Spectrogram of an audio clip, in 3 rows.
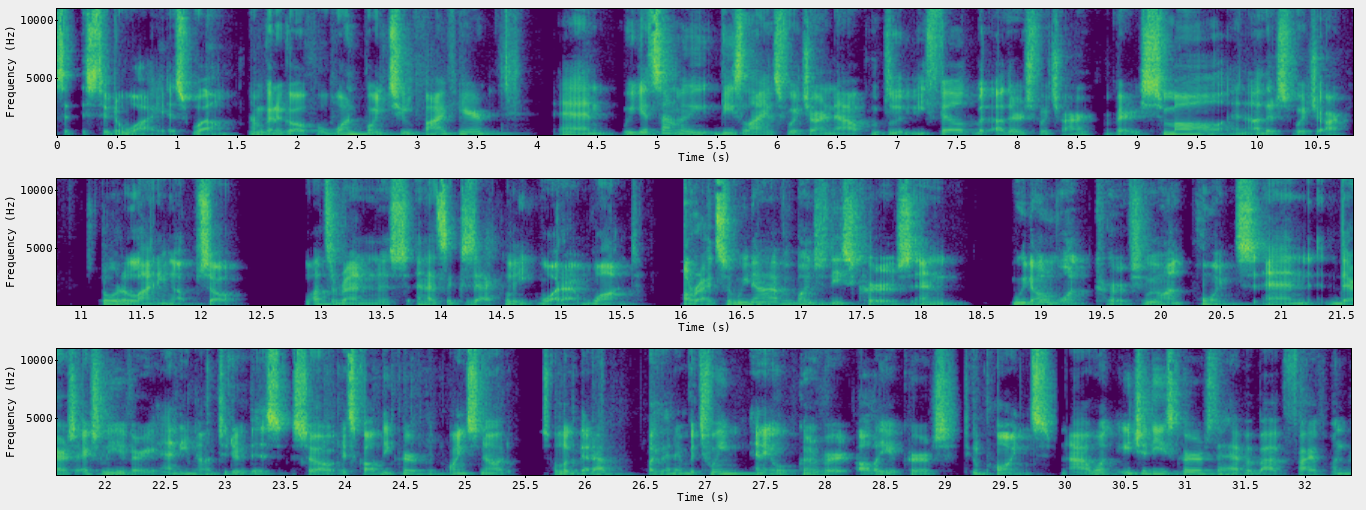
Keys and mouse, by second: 0.2 click, 1.5-3.5 drag, 15.8-22.4 middle drag, 22.6 shift+a, 25.7 Down.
